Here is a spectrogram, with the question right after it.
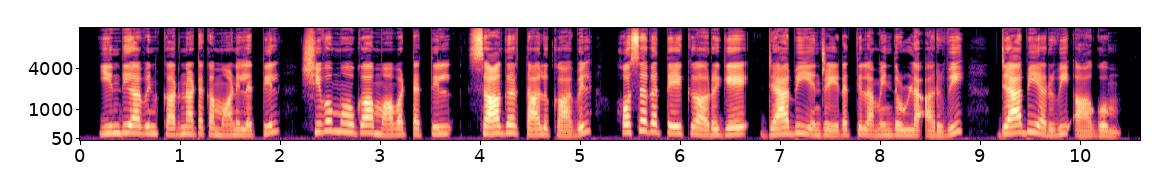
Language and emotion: Tamil, neutral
